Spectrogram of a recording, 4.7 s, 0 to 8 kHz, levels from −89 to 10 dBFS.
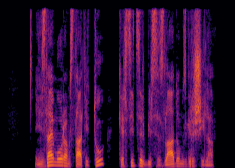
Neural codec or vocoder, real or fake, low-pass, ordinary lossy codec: none; real; none; none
